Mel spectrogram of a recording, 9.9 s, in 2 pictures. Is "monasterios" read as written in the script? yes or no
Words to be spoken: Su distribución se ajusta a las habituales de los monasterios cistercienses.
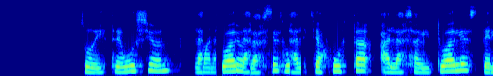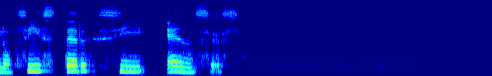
no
